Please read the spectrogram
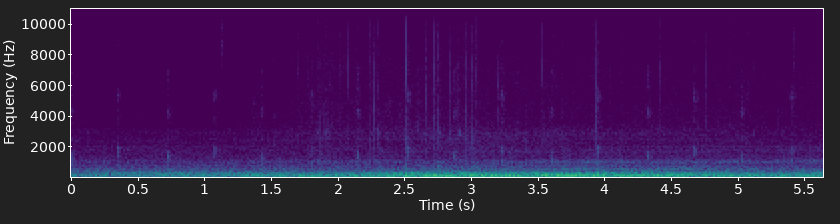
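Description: Low rumble of a car driving, road and engine noise heard inside the cabin. It swells louder about two seconds in and eases off near the end, with faint light ticks over it.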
